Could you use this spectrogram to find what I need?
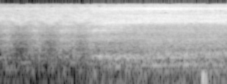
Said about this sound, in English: No, tragically, this isn't the sound of a laminating machine. It's a helium machine at the back of a tiny, crowded office supply store in Brooklyn.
